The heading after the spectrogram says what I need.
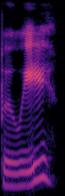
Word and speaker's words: Bowie: city in Virginia but they call it buoy oh how funny yeah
